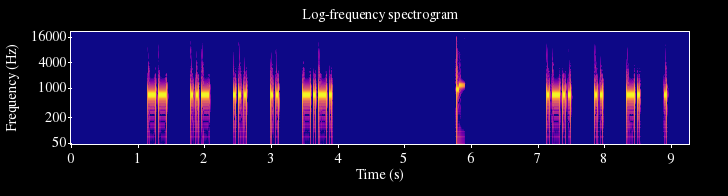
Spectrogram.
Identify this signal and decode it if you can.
Morse code, heard as a keyed tone, about 30 wpm, spaced as for 17 wpm, 700 Hz. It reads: MUSIC LINE
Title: 3x Character Spacing - Top 300 Words - 30wpm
